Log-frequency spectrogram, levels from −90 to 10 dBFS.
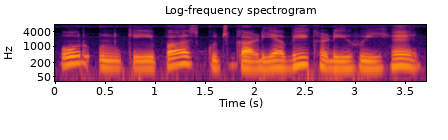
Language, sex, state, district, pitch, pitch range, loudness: Hindi, male, Uttar Pradesh, Saharanpur, 125 Hz, 120-150 Hz, -18 LUFS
